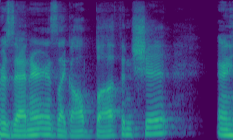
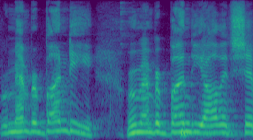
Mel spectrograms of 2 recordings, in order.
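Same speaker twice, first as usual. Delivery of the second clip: loud, pitched-up yell; 8 semitones higher, 5 dB louder than usual. Retelling how one man started yelling at another, imitating someone yelling. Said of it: "And then he starts yelling at him".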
